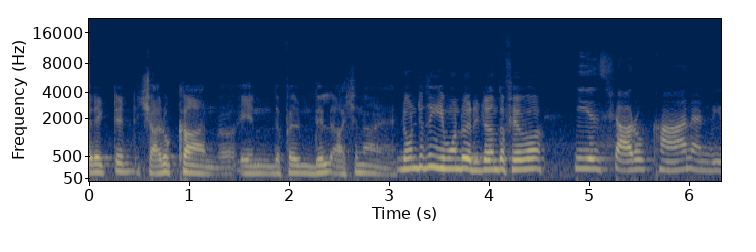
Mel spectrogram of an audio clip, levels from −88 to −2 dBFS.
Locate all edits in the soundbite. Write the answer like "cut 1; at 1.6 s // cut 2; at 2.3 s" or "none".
cut 1; at 3.1 s // cut 2; at 4.6 s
